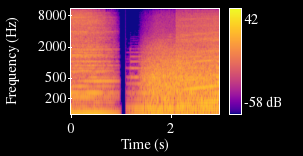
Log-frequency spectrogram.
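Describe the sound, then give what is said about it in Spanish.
Loud engines of two motorcyclists on identical motorcycles rev with a steady droning tone, cut out for a split second, then roar back with rougher, rising revs as if accelerating along a road with a 50 km/h speed limit. “Dos motociclistas, Alberto y Julio, conducen por una vía con límite de 50 kilómetros por hora”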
